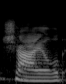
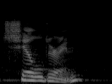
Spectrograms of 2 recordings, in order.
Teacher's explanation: when you have one child it has a long eye sound but as soon as you make it plural the I becomes a short eye sound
